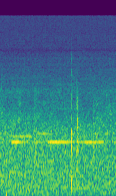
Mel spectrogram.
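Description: A single faint, distant crack of a tennis racquet striking the ball about one and a half seconds in, over a thin high steady tone that comes and goes in the background.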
